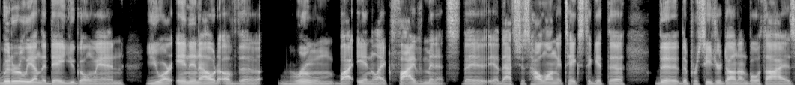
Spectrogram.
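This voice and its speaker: In a Minnesotan accent, a man with a very deep, low pitch talks with fairly even intonation, and the recording is very clean and dry, close, with no echo and a silent background. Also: moderate pace. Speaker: sports podcast host. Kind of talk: solo podcast commentary with host-read ads. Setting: studio.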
